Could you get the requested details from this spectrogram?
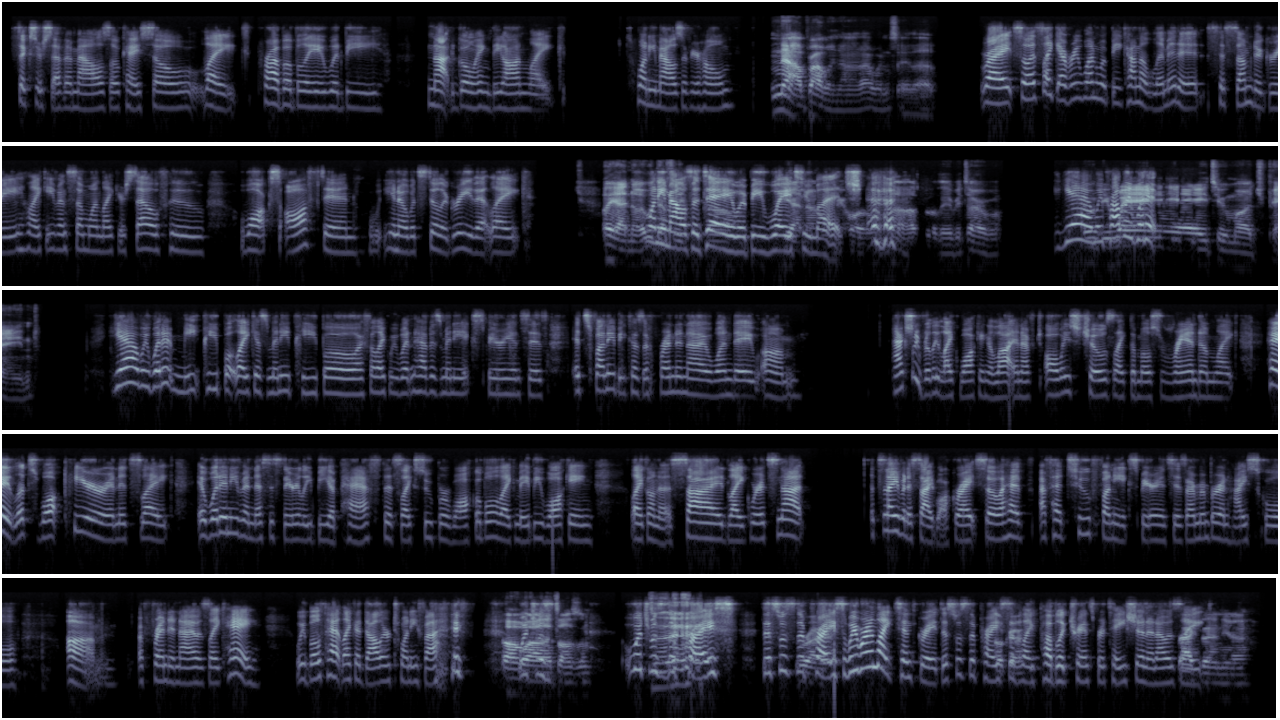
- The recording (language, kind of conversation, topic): English, unstructured, How would your life be different if you had to walk everywhere instead of using modern transportation?
- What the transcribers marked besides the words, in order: other background noise; chuckle; drawn out: "way"; laughing while speaking: "a dollar twenty five"; laugh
